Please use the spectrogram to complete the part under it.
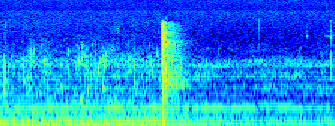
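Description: A short menu sound effect plays as a game menu opens.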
